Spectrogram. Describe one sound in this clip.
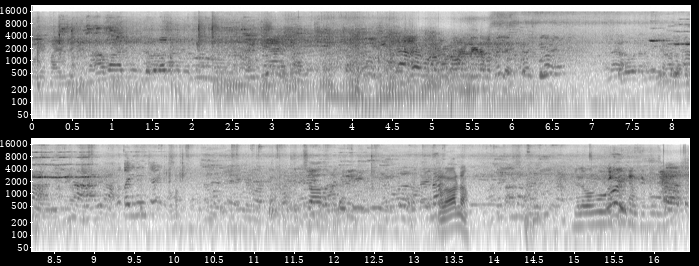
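A crowd of men talk and call out nearby outdoors.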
